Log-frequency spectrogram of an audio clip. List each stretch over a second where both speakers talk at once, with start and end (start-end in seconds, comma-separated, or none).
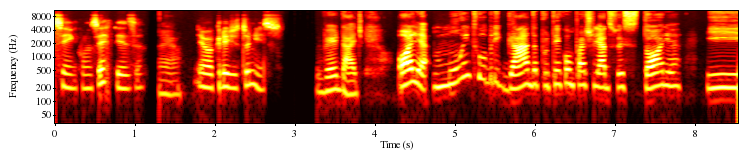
none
